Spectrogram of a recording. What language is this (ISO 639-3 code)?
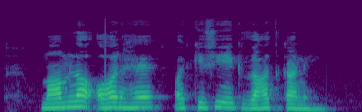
urd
